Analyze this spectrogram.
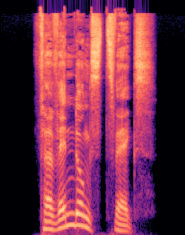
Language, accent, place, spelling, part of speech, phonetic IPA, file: German, Germany, Berlin, Verwendungszwecks, noun, [fɛɐ̯ˈvɛndʊŋsˌt͡svɛks], De-Verwendungszwecks.ogg
- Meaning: genitive singular of Verwendungszweck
